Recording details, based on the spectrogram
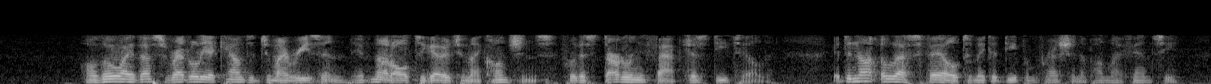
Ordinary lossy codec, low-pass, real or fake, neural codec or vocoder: AAC, 16 kbps; 7.2 kHz; real; none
